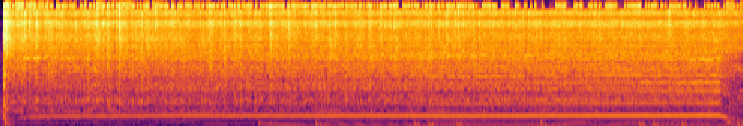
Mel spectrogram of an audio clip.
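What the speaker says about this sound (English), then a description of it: "And I grind that for a while because I'm gonna grind it pretty fine" Coffee beans ground fine, to about table-salt texture, for an Aeropress in a motorized grinder, a loud, steady high whine that runs continuously for the whole stretch with slight pitch dips, close up and alone.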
